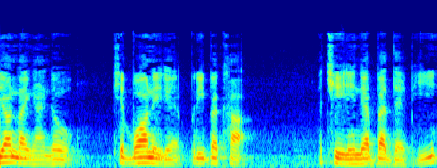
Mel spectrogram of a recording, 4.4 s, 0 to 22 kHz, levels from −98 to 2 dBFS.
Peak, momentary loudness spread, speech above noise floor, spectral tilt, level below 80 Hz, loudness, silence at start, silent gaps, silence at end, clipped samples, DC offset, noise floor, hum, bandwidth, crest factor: -8 dBFS; 10 LU; 31 dB; -7.5 dB/octave; -62 dBFS; -26 LUFS; 0 s; none; 0 s; under 0.1%; under 0.1%; -56 dBFS; none; 10 kHz; 18 dB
